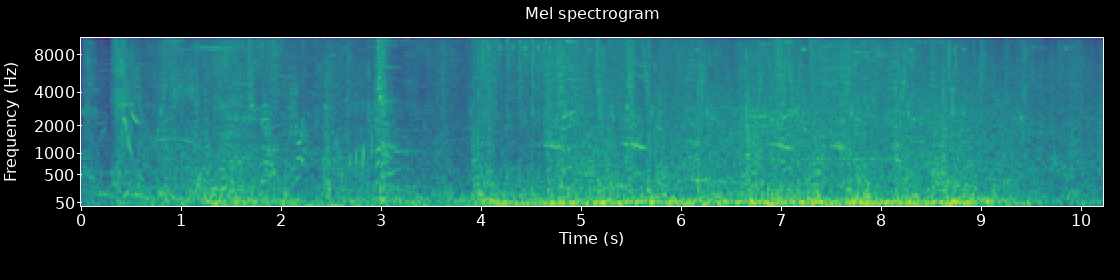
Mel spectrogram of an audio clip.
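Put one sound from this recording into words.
Magic blasts and spell effects crackle and whoosh in a fast video game battle.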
